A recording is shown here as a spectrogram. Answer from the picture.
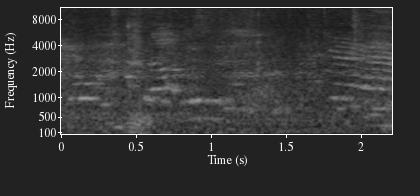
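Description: Faint background voices from the gathered audience, a child's voice among them, heard while the preacher's microphone picks up no close speech.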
